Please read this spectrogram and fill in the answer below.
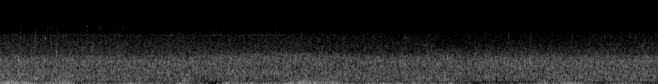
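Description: Steady rush of river water flowing over rocks, with an uneven low rumble of wind on the microphone.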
